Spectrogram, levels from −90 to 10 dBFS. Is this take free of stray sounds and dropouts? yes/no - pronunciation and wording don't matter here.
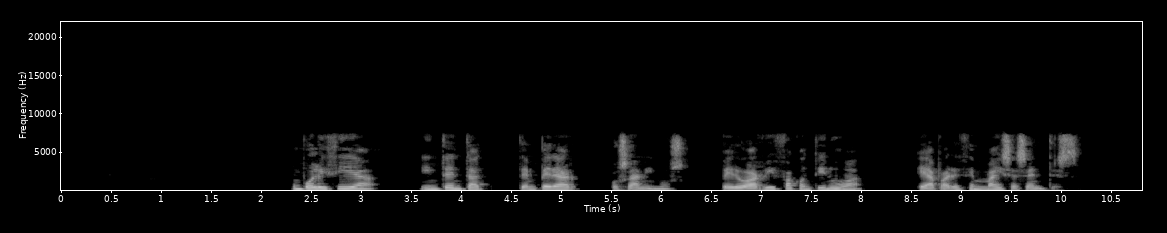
yes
